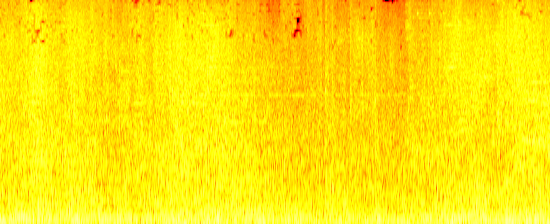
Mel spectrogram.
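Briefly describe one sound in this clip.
Magic spells whoosh and burst.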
